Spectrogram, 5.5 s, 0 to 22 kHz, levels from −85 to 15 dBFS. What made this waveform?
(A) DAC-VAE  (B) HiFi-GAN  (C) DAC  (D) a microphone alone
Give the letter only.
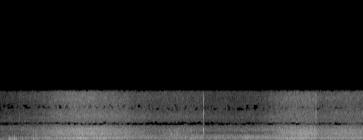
D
